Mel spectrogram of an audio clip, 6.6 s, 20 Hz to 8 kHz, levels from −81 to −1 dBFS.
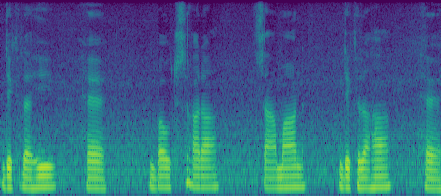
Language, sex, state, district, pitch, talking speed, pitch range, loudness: Hindi, male, Uttar Pradesh, Jalaun, 115 Hz, 80 wpm, 105-115 Hz, -17 LUFS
